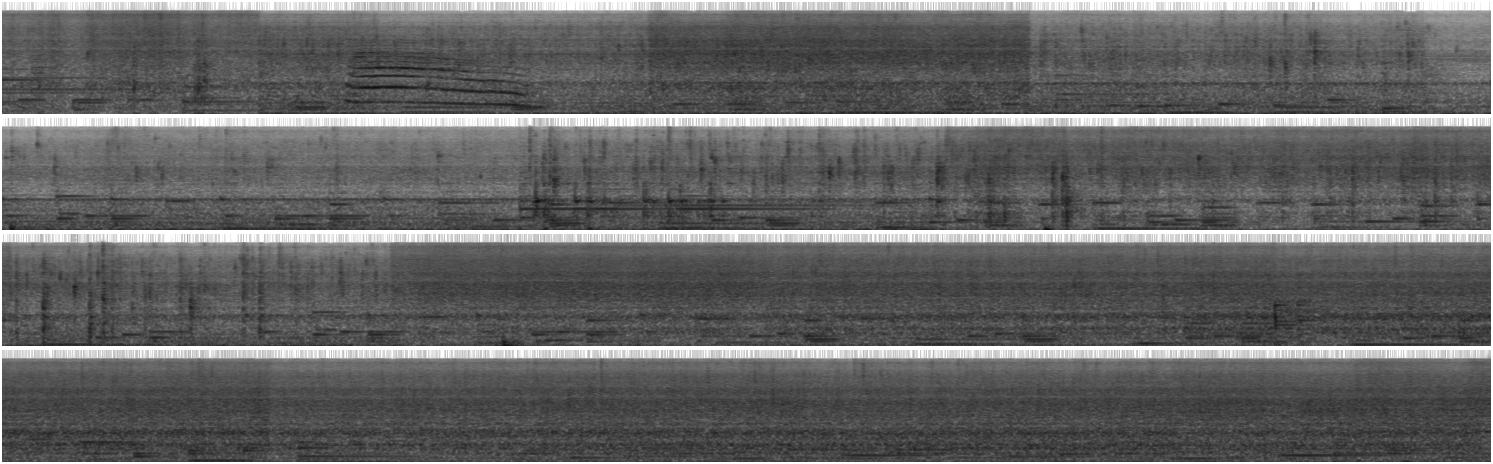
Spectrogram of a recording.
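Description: Thin-sliced pork belly sizzling in a stainless steel wok as it is stirred and browned over medium heat. The sizzle is loud about one to five seconds in, eases off, then comes back louder and holds steady from about halfway on.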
